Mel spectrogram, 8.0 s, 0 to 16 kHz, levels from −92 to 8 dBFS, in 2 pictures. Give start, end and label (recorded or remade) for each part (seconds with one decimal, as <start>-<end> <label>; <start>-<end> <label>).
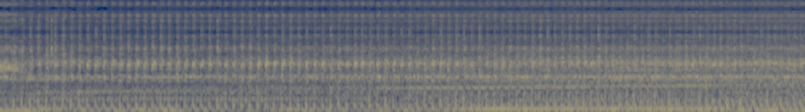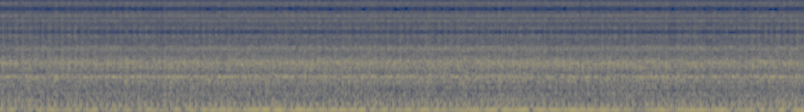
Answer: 0.0-8.0 recorded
